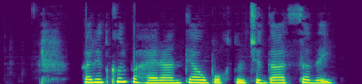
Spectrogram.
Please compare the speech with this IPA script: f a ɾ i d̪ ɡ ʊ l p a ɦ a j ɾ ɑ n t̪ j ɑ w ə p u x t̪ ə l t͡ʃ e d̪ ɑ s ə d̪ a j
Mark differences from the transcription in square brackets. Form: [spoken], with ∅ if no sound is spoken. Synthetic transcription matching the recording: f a ɾ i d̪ ɡ ʊ l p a ɦ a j ɾ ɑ n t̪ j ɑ w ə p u x t̪ ə l t͡ʃ e d̪ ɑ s ə d̪ a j

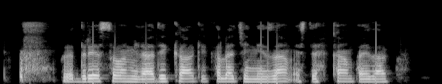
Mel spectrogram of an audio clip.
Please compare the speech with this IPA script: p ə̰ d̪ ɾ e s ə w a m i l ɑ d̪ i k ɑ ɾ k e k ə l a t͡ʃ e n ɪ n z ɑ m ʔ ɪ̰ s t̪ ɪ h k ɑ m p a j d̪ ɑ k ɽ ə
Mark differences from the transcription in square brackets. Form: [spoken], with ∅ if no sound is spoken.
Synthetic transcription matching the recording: p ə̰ d̪ ɾ e s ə w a m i l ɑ d̪ i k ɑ [l] k e k ə l a t͡ʃ e n ɪ [∅] z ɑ m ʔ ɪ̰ s t̪ ɪ h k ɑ m p a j d̪ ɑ k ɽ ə

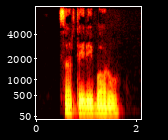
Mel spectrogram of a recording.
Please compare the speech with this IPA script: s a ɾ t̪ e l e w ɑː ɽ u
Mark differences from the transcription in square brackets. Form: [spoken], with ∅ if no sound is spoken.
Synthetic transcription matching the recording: s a ɾ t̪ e [ɾ] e [b] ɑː [ɾ] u

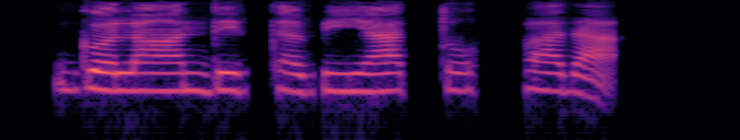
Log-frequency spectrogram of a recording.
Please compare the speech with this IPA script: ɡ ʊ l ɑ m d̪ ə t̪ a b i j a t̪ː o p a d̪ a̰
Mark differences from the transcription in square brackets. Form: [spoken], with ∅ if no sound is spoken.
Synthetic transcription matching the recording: ɡ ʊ l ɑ [n] d̪ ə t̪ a b i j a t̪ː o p a d̪ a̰

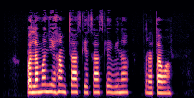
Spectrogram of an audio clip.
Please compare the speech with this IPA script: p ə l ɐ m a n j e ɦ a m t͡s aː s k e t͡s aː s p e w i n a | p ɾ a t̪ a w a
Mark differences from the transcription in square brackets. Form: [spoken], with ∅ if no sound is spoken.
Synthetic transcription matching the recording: p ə l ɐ m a n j e ɦ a m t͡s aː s k e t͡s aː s [k] e w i n a | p ɾ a t̪ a w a

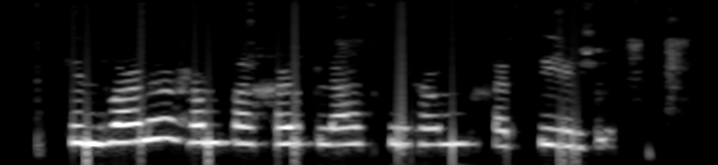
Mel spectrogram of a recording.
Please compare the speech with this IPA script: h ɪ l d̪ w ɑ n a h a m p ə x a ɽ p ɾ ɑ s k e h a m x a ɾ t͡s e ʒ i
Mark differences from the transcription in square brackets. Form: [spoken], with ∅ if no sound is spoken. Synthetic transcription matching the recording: h ɪ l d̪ w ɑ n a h a m p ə x a ɽ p [l] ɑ s k e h a m x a ɾ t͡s e ʒ i

